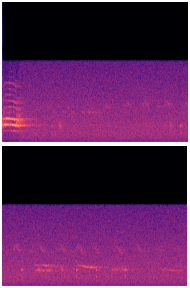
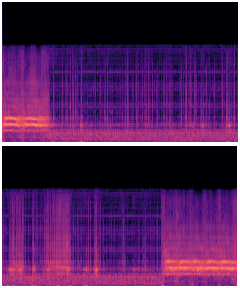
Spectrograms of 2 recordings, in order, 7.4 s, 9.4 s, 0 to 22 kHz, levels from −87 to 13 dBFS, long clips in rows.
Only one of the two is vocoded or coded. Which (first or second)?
second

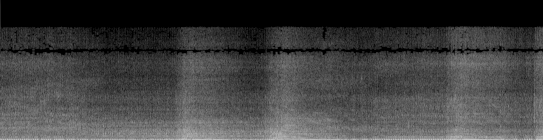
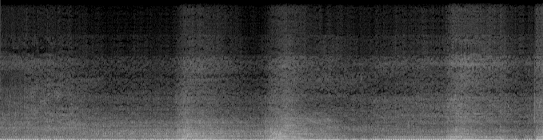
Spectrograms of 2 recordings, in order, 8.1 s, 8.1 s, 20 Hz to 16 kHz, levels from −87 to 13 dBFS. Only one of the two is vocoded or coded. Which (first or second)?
second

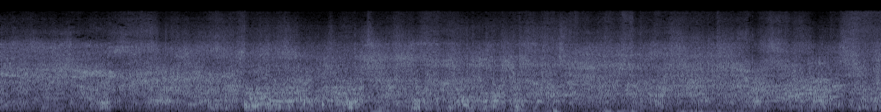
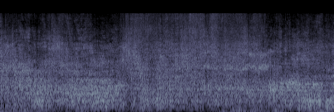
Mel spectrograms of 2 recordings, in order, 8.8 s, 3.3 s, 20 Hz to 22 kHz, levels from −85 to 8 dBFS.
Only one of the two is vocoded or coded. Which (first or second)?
first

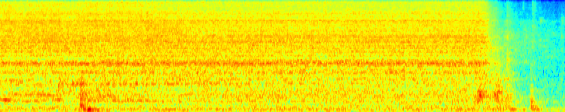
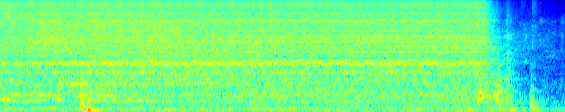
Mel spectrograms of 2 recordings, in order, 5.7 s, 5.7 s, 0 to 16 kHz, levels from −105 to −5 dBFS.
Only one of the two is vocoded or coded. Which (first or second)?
first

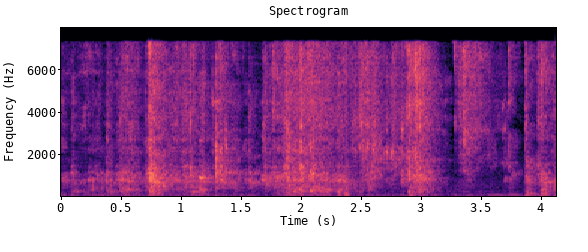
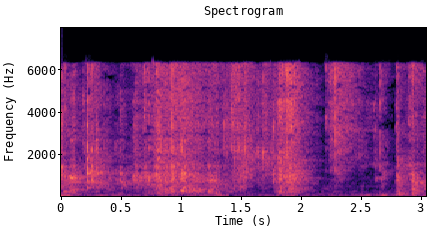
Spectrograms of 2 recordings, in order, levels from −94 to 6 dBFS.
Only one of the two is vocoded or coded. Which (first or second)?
first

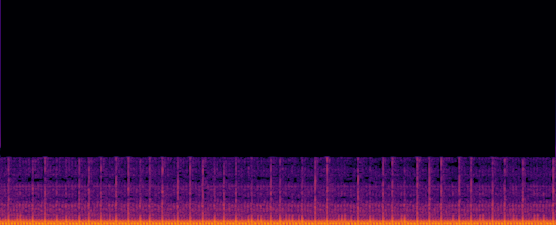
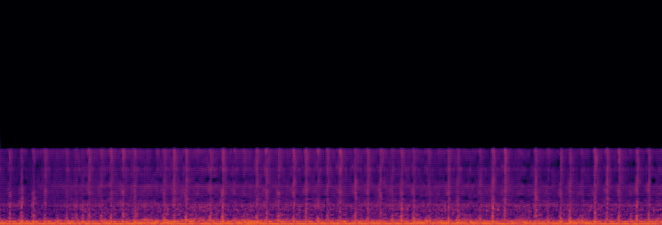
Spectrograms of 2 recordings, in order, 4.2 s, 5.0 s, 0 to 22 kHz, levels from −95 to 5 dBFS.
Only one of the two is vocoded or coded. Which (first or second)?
second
